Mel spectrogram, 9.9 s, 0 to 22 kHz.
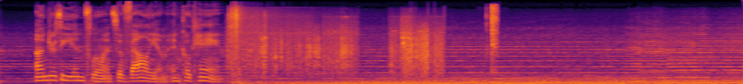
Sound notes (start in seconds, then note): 3.1 camera clicks; 3.1 static buzzes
